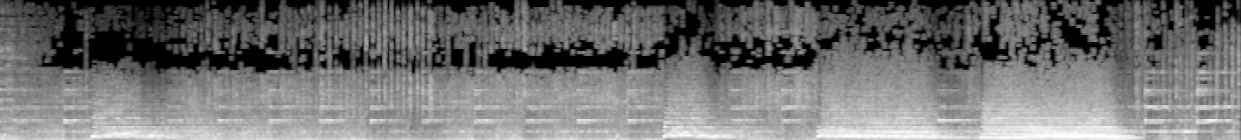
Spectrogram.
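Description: A locomotive horn blows several loud, long blasts as a train approaches.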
